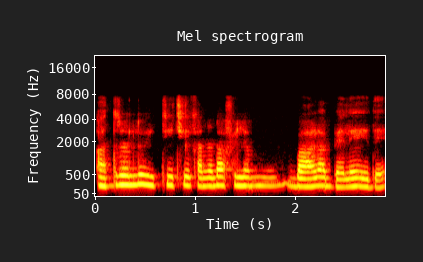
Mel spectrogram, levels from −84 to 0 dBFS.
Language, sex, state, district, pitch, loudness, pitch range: Kannada, female, Karnataka, Mysore, 215 Hz, -21 LUFS, 200-225 Hz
